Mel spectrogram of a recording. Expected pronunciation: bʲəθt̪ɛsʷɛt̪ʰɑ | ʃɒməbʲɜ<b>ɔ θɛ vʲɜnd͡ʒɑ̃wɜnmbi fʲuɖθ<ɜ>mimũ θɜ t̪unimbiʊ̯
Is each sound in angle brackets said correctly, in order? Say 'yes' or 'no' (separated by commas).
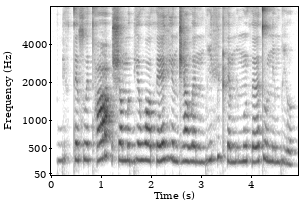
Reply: no, no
